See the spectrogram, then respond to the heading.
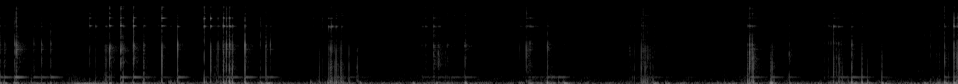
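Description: An empty, hollow, clear cut-crystal glass decanter with a starburst base is tapped and scratched with nails. The result is a rapid series of light, bright clinks with short rings, mixed with scratchy scraping passes and a faint recurring low tone beneath.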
